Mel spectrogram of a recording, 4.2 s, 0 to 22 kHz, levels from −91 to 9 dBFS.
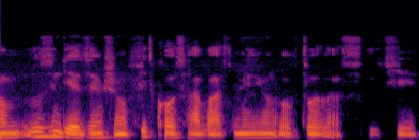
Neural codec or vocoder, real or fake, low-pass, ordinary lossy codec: none; real; none; none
